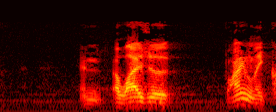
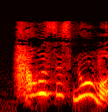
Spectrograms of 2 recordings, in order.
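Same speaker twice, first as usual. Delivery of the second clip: incredulous. Retold or imitated. Preacher voices his own disbelief.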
